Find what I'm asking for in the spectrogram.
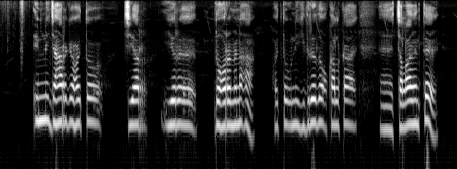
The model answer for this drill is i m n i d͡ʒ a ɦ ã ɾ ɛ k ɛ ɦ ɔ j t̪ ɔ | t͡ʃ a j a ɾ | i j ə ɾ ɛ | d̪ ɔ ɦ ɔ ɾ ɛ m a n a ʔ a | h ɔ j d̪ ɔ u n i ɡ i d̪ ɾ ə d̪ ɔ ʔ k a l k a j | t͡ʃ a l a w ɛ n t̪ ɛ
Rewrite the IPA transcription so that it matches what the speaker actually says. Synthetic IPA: i m n i d͡ʒ a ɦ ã ɾ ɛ ɡ ɛ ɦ ɔ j t̪ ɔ | t͡ʃ i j a ɾ | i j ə ɾ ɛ | d̪ ɔ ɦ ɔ ɾ ɛ m ɛ n a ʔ a | h ɔ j t̪ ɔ u n i ɡ i d̪ ɾ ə d̪ ɔ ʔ k a l k a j | t͡ʃ a l a w ɛ n t̪ ɛ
